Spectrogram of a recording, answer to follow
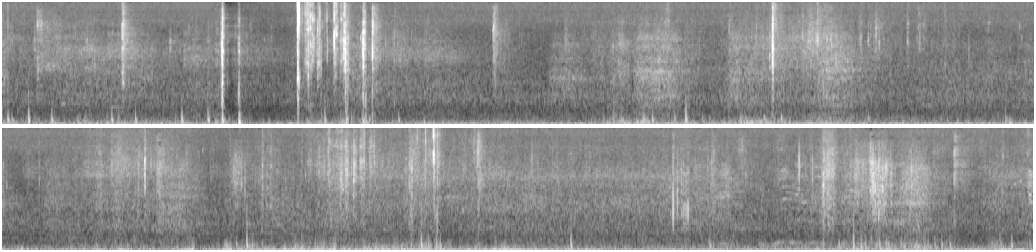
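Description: Wind rumbling on an outdoor action-camera microphone, with scattered sharp clicks and snaps throughout.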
